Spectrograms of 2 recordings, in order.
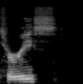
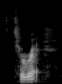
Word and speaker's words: Therese: Even again, I think heightened for the sake of, like, because these men represent, like, men, you know, like that Carol and Therese, or that's not how you say her name, is it? – Therese.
